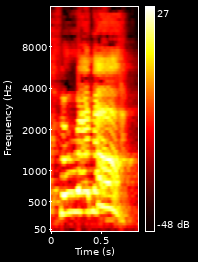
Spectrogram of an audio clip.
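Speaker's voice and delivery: high acted cry after a comrade; calling back. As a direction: cry the name in mock desperation. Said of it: "[name] calls back".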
